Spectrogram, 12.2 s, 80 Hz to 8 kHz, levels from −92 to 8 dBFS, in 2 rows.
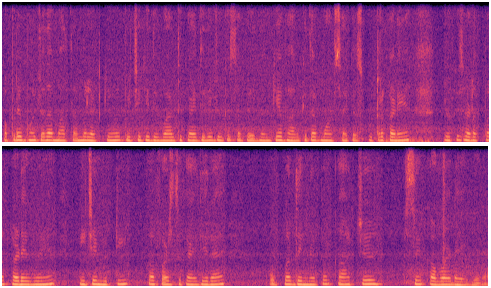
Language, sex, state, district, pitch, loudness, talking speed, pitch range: Hindi, female, Rajasthan, Churu, 200 Hz, -17 LUFS, 260 wpm, 190-210 Hz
